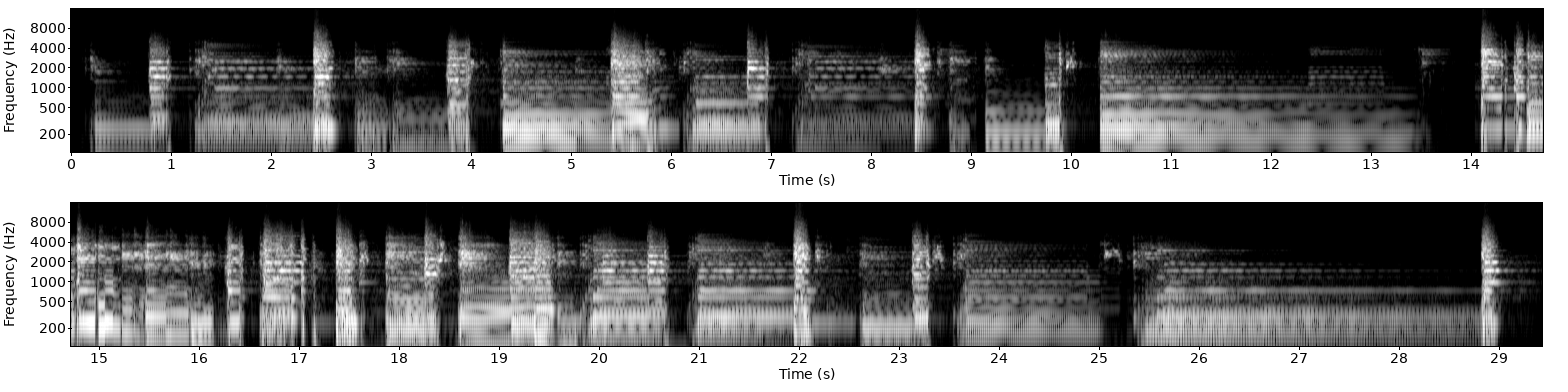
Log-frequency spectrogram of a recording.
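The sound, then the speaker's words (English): Electric guitar plays through a Keeley Rotosonic pedal, which emulates a rotating Leslie speaker. It comes in two passages of picked notes and chords, split by a short break, and the second passage has a swirling, wavering tone. “So I'm using the Keeley Rotosonic to emulate the sound of the rotating Leslie speaker.”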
